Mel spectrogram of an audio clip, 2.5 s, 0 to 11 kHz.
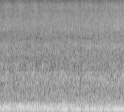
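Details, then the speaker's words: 1999-06 Chevy Silverado V8 with newly installed Flashark intake, stock manifolds and MagnaFlow exhaust, idling just after startup, quiet from the mic position: deep even rumble, no ticks, knocks or misses; healthy idle. "It sounds so good. It actually is nice and quiet up here."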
